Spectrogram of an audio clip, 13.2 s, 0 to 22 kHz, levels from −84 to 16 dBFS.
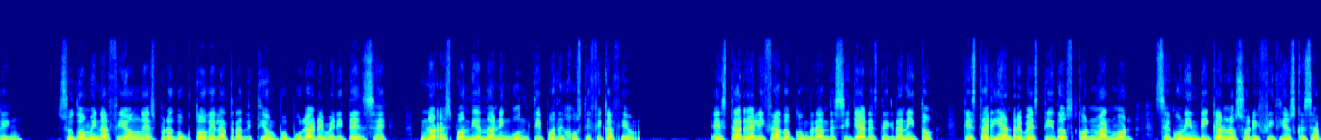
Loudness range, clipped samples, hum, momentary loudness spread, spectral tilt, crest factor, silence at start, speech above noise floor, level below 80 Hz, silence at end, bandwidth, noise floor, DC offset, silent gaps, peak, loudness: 2 LU; under 0.1%; none; 9 LU; -4.5 dB/octave; 18 dB; 0 s; 36 dB; -60 dBFS; 0 s; 16 kHz; -64 dBFS; under 0.1%; none; -10 dBFS; -28 LUFS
